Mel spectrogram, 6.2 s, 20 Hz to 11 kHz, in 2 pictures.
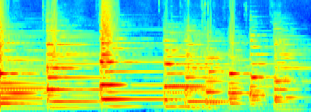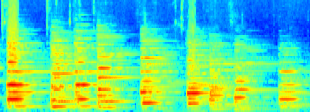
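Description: A 1925 Blüthner upright piano, about 130 cm tall, restrung and pitch-raised, being played: chords and melody notes struck about twice a second, each ringing on as it fades.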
